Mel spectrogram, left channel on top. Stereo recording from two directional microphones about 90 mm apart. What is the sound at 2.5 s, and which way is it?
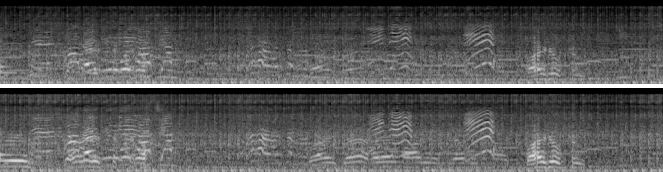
Vehicle, 25° left (ahead or behind).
